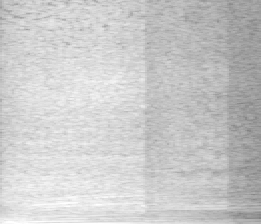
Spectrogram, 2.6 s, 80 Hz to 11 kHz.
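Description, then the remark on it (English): A Fiat 500 Abarth engine revs with a loud, raspy roar over a steady low droning note, holding briefly before the sound drops off in two steps. “The Fiat 500 Abarth. You'll never forget the first time you see one.”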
